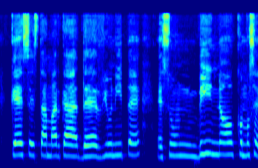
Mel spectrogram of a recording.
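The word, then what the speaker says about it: Riunite: de conocer acerca de Reunite. Sí. Uno es el nombre de la marca es Reunite. No Reunit, porque luego lo pueden escuchar así, pero el nombre correcto y la pronunciación correcta es Reunite.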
